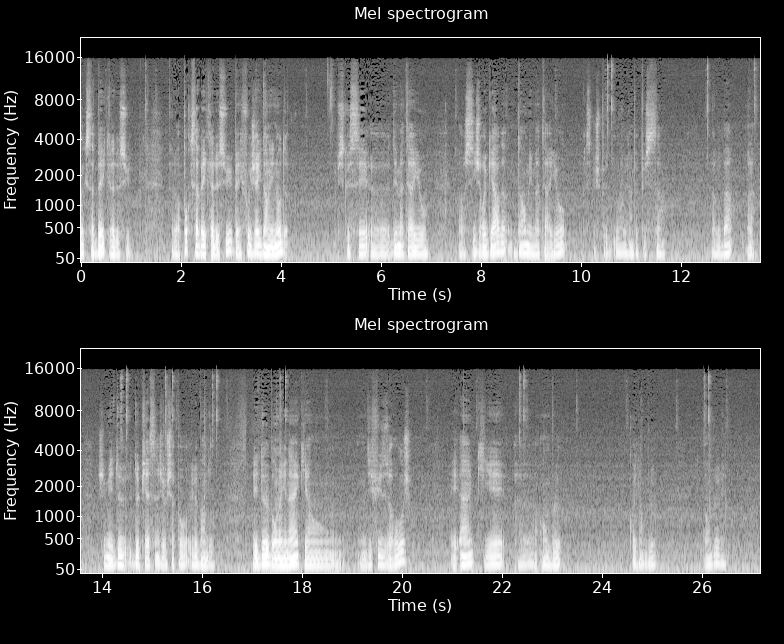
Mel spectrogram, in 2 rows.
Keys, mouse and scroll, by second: 12.8 click, 14.6 click, 15.5 click, 16.4 click, 17.8 click, 22.6 click, 26.3 click.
